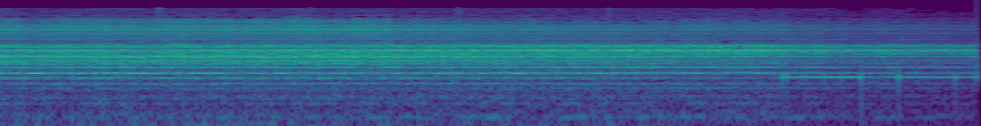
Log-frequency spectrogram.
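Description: A rock band's final chord ringing out after the last hit: sustained distorted tones with a high steady tone on top, slowly fading. About five seconds in, a new steady tone at a different pitch comes in.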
